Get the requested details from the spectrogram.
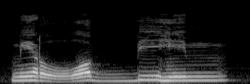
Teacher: Nun sakinah seperti masuk ke dalam ra, dan ra yang kedua menjadi musyaddad, ra yang setelah nun sakinah. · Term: idgham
